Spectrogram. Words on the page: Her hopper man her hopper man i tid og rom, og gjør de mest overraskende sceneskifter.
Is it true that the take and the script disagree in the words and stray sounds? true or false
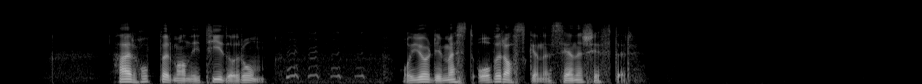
true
